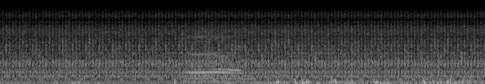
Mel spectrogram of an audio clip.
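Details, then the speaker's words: Cold engine just started after replacing the Bosch accessory drive belt with a Gates belt and replacing the idler pulley. Even quiet idle with a soft hum; no squeal or chirp even when revved; the earlier belt squeak is gone. "зараз мені каже я чую що двигун працює тихенько рівненько по сторонніх це двигун холодний машина не заводиласяце я тільки запустив чуєте нічого не пищить нічого не шумить"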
